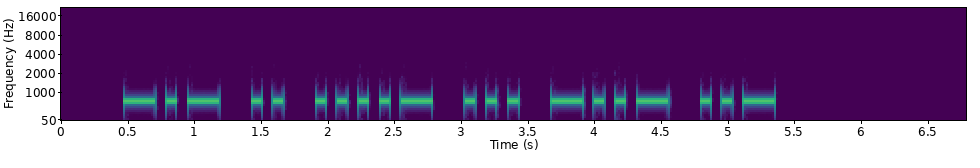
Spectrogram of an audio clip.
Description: Morse code, heard as a keyed tone, about 15 wpm, 700 Hz. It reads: KI4SXU
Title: USA Call Signs - 6 Characters - 2x Character Spacing - 15wpm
